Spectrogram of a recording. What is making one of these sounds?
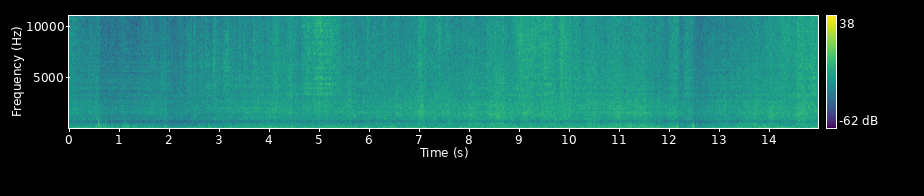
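Steel wheels clank and clatter over rail joints.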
